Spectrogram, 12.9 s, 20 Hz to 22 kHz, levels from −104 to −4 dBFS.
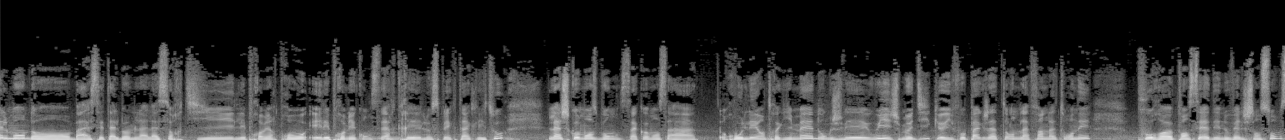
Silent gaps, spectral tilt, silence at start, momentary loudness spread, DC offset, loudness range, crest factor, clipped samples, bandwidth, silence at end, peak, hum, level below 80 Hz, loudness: none; -6 dB/octave; 0 s; 7 LU; under 0.1%; 2 LU; 16 dB; under 0.1%; 14.5 kHz; 0 s; -4 dBFS; none; -50 dBFS; -21 LUFS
